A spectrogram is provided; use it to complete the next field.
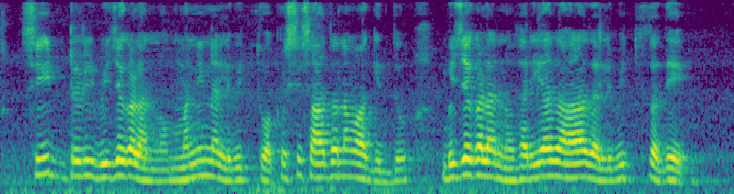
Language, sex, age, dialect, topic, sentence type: Kannada, female, 41-45, Coastal/Dakshin, agriculture, statement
